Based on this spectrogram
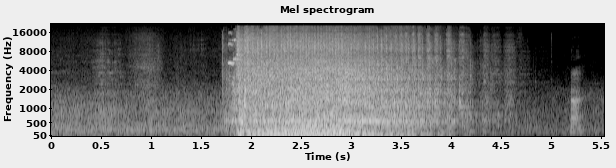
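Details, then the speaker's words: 1952 Harley panhead FL bobber with rebuilt Linkert carb, kick-started at 3/4 choke: catches and runs loud about two seconds, then dies on its own; fuel supply or volume issue suspected despite cleaned tanks. "Did you shut it off or shut itself off? I didn't shut it off."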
